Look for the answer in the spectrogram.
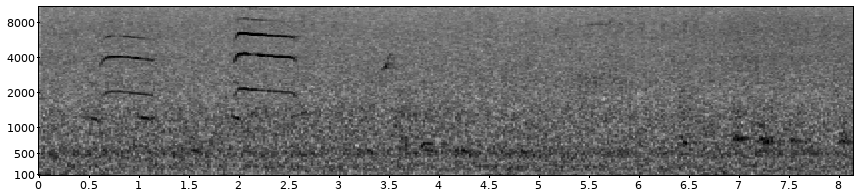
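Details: One of a nesting pair of Eurasian sparrowhawks, near a Holm Oak and a beech holding their nest, gives two thin, drawn-out whistled notes, high and slightly falling, about a second and a half apart, over steady hiss.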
